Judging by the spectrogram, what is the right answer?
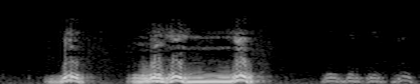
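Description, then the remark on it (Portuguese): A dog, Towser, calls with a message: a short bark, then a long wavering howl, then a quick run of four short yips, loud and clear with no one talking. “Um longo uivo, dois curtos, um yap e um uf.”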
